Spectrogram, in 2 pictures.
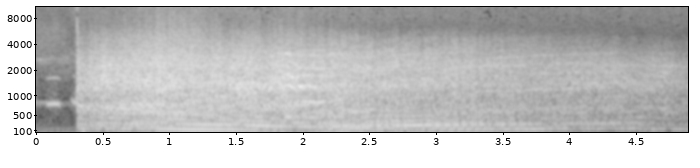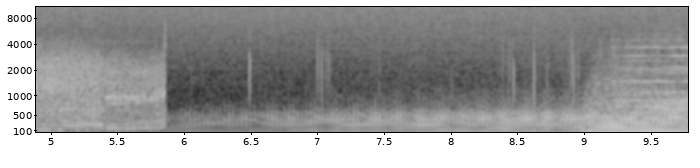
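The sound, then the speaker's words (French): A car engine bursts to life as the car is started and revs loudly, its pitch rising and falling, then cuts to a quieter steady rumble that builds again as the car pulls away. “Entre dans la voiture et démarre.”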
